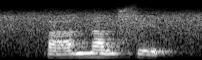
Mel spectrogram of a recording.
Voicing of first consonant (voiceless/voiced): voiceless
